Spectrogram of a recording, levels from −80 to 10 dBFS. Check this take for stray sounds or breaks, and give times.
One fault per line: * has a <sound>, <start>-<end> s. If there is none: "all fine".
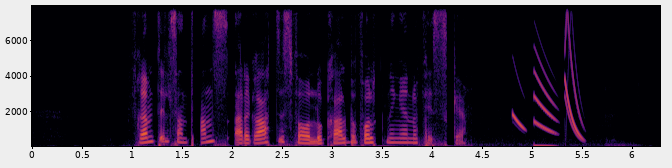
* has a dropout, 1.6-1.7 s
* has a chirp, 4.8-5.5 s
